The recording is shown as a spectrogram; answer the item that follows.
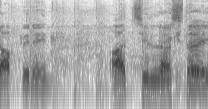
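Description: Excited TV commentator's voice reacting to a goal: short exclamations whose pitch swoops up and down, with brief gaps between them.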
